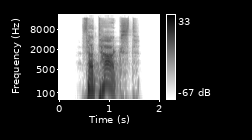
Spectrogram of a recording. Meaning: second-person singular present of vertagen
- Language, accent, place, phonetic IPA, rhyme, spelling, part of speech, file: German, Germany, Berlin, [fɛɐ̯ˈtaːkst], -aːkst, vertagst, verb, De-vertagst.ogg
